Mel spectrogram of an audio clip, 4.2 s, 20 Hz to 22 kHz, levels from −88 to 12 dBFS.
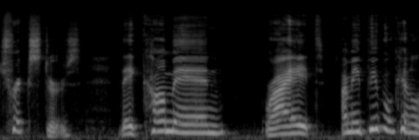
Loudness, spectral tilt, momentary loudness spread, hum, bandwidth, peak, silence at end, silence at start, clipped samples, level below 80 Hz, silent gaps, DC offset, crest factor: -35 LUFS; -4 dB/octave; 14 LU; none; 15 kHz; -20 dBFS; 0 s; 0 s; under 0.1%; -72 dBFS; none; under 0.1%; 16 dB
